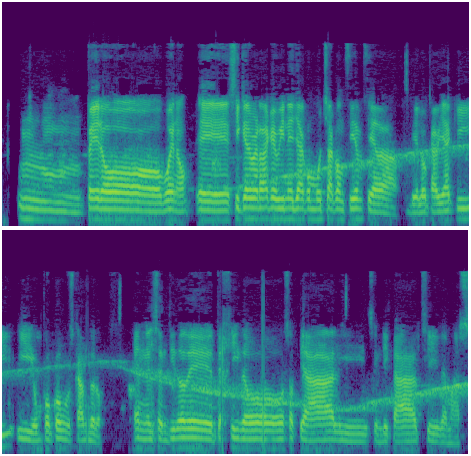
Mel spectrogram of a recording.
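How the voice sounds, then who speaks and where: Against noticeable background noise, a man speaks at a fairly slow pace in a medium pitch with monotone, flat intonation. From Andalusia, Spain (Úbeda, Jaén). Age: 20s. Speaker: tenant on rent strike. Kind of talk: interview.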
